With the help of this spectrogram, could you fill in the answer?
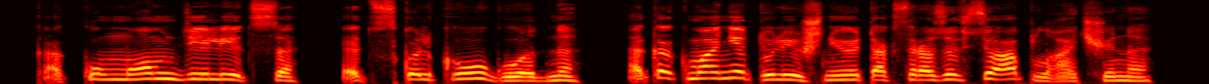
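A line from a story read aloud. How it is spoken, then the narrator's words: Grumbling. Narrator (Russian): Смерть проворчал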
